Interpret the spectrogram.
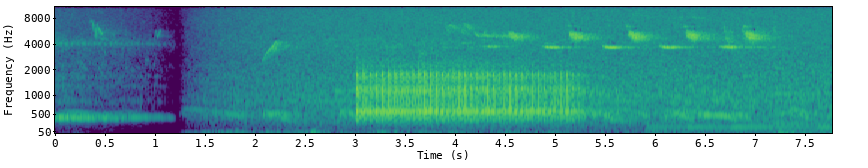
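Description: Woodland birdsong: high chirps repeated about twice a second, with a loud, rapid buzzing trill lasting about two seconds a third of the way in. Low steady music tones come in near the end.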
